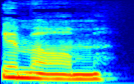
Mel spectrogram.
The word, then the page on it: imam: British English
